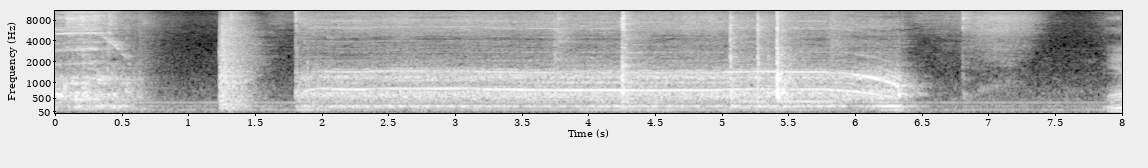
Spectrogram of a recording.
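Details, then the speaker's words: DeLonghi Eletta Cappuccino grinder after replacing burnt-out grinder unit (had squealed, then stopped): steady motor whine about four seconds under even crunch of beans, winding down cleanly; grinding normally. "Um, so we had to replace the whole grinder unit and now it's working great. So here I'm just you can hear the grinder running off the beans."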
